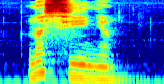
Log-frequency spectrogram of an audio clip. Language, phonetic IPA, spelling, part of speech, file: Ukrainian, [nɐˈsʲinʲːɐ], насіння, noun, Uk-насіння.ogg
- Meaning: seeds (of plants)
